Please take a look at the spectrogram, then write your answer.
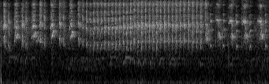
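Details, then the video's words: Long-tailed shrike with a white breast, a kept songbird, delivering a fast, high chattering song that builds into a long, even trill of rapid notes, then breaks into scattered chirps. "CENDET DADA PUTIH MATERI MEWAH BOLO"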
